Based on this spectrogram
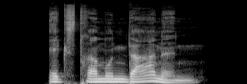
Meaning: inflection of extramundan: 1. strong genitive masculine/neuter singular 2. weak/mixed genitive/dative all-gender singular 3. strong/weak/mixed accusative masculine singular 4. strong dative plural
- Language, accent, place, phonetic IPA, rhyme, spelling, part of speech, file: German, Germany, Berlin, [ɛkstʁamʊnˈdaːnən], -aːnən, extramundanen, adjective, De-extramundanen.ogg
